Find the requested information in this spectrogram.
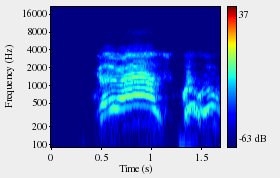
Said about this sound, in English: The dogs. I love it.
